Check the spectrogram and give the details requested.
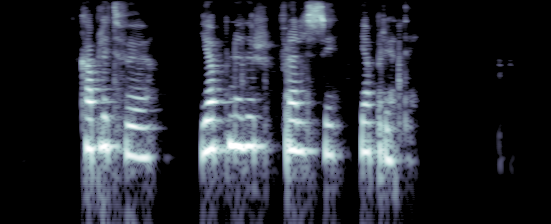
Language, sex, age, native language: Icelandic, female, 20-29, Icelandic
